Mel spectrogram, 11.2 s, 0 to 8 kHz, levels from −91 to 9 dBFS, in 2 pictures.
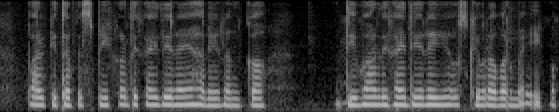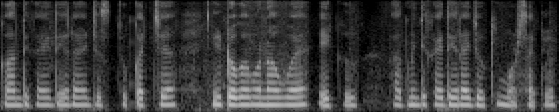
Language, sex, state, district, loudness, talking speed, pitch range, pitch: Hindi, female, Bihar, Gaya, -27 LUFS, 230 wpm, 195-205 Hz, 200 Hz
